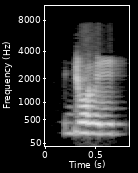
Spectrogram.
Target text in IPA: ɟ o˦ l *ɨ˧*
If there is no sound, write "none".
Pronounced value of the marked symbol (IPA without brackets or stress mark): i˧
